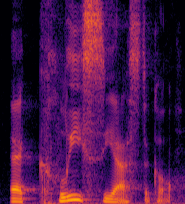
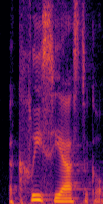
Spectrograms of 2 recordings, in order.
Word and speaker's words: ecclesiastical: Yurt says, almost the second syllable is pronounced cleese.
